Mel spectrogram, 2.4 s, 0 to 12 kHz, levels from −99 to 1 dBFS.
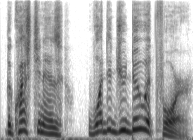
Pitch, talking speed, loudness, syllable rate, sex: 190 Hz, 225 wpm, -19 LUFS, 5.2 syllables/s, male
